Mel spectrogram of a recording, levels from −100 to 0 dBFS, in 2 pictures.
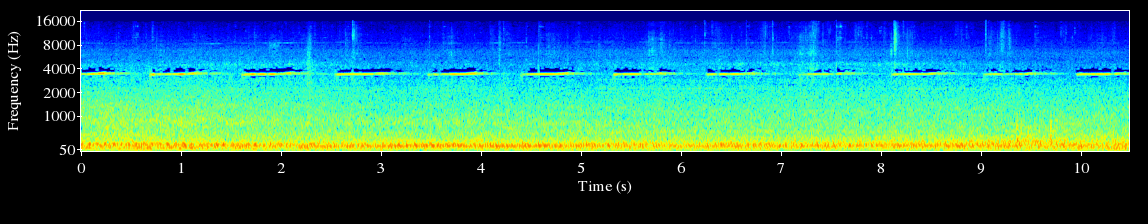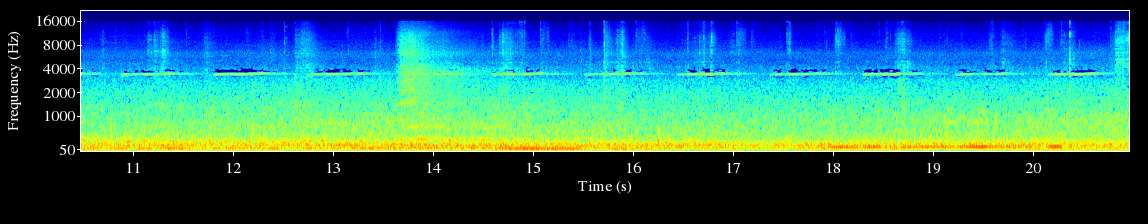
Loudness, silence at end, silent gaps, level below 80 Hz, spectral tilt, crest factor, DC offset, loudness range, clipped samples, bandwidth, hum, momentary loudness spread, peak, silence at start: -28 LUFS; 0 s; none; -40 dBFS; -6.5 dB/octave; 14 dB; under 0.1%; 2 LU; under 0.1%; 14.5 kHz; none; 3 LU; -14 dBFS; 0 s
